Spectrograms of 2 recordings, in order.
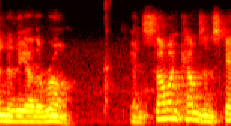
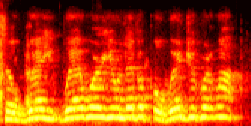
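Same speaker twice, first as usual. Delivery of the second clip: much higher, louder, rapid-fire eager questions; 8 semitones higher, 4 dB louder than usual. Retold or imitated. [name] quizzing the wife about Liverpool, excited and higher. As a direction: pepper her with excited questions.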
